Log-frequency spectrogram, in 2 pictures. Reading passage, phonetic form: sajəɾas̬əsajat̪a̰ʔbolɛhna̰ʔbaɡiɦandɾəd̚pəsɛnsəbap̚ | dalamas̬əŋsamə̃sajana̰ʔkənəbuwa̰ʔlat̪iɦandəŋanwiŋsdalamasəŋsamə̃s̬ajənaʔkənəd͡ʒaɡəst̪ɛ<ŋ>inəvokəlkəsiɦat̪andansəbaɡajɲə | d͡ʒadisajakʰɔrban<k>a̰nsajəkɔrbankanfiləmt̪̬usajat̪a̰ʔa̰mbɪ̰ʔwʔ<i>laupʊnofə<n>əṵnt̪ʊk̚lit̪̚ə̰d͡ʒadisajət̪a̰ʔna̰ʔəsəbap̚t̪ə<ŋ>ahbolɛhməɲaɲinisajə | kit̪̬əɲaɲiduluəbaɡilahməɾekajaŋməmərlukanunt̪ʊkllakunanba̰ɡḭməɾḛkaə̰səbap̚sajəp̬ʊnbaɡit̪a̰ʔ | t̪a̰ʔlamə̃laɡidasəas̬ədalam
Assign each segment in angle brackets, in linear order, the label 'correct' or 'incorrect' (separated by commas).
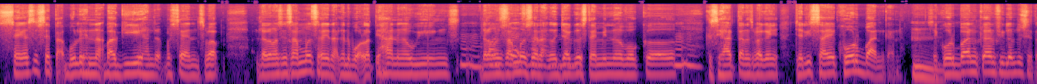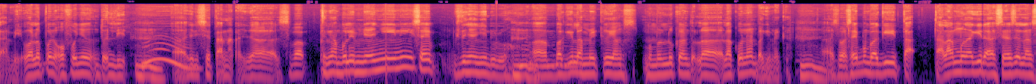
incorrect, correct, incorrect, incorrect, correct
